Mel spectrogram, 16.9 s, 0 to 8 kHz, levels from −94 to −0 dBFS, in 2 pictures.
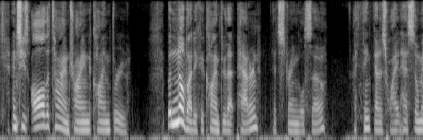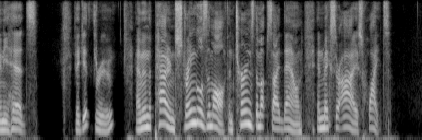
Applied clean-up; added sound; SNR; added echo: neural mask model Resemble Enhance denoiser.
